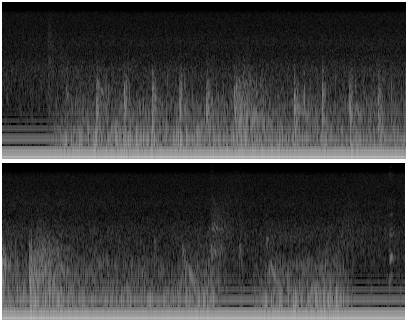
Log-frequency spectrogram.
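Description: A pickaxe strikes rock again and again.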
